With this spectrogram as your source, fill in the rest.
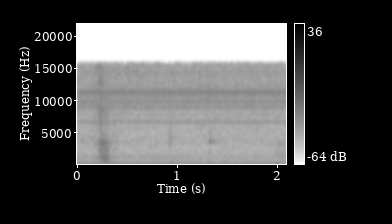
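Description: A marker pen squeaks faintly as it writes on a glass jar.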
